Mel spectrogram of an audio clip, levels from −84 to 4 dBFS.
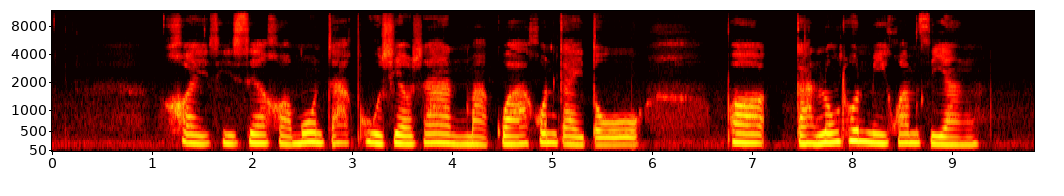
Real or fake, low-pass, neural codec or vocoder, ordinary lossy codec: real; 10.8 kHz; none; none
